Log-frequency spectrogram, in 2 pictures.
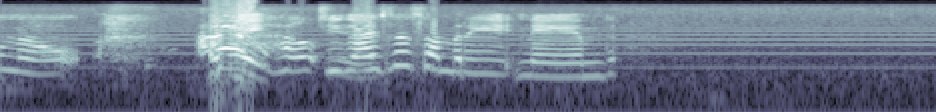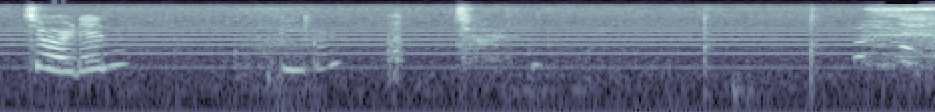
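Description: A teenage girl laughs close to a laptop microphone.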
